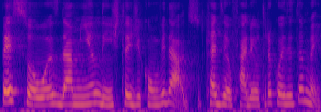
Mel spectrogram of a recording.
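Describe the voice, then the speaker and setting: The background is quiet as a woman talks. Her voice is fairly high, with ordinary pitch variation. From Brazil, Ceará (Northeast). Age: 20s. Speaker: book and theology YouTuber; YouTuber. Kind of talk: casual Q&A vlog. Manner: casual, chatty with fillers. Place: home room. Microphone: lapel.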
